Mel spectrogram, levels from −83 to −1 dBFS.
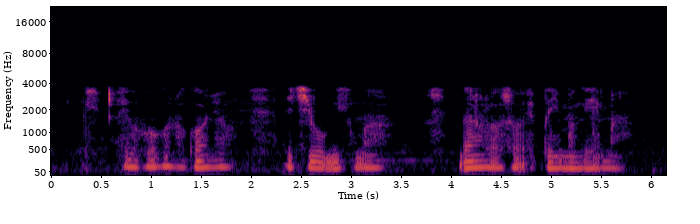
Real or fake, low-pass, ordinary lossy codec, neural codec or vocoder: real; 3.6 kHz; Opus, 64 kbps; none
